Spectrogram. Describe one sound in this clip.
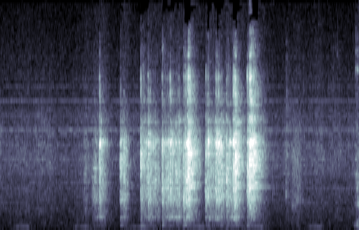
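Plastic crinkles as it is handled.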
